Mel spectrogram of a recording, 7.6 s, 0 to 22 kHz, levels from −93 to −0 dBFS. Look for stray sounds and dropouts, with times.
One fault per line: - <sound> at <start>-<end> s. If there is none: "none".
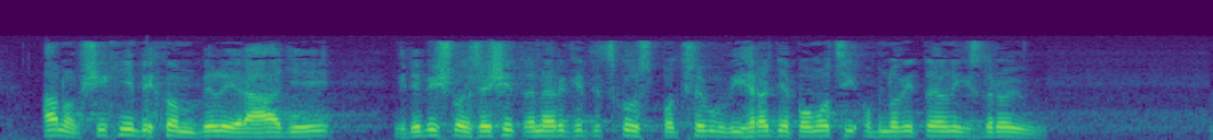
none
